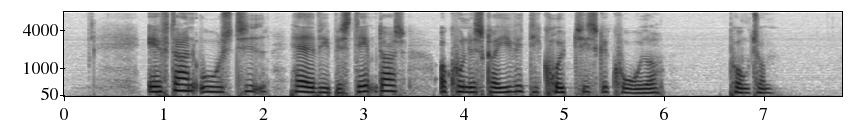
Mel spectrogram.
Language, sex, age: Danish, female, 58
